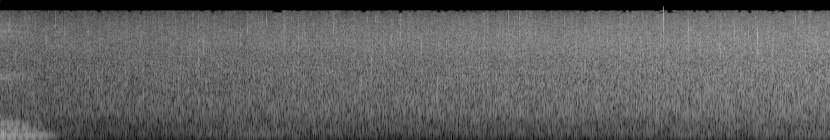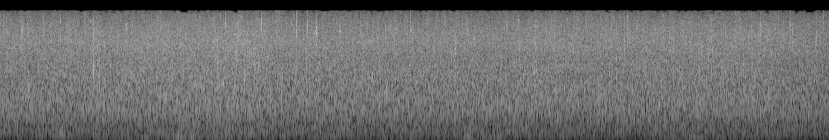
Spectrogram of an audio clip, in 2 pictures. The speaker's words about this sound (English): With all the confusion, smoke, and dust, it's good to remember such a simple thing as rain, isn't it?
